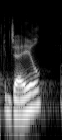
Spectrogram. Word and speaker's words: Jael: It's spelled J-A-E-L, so it's probably more like Jael, but Jael works for me because I'm an American.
